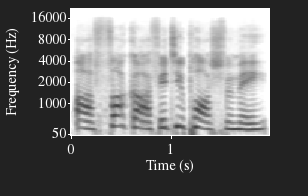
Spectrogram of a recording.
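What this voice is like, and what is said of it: Attempted Irish accent sounding British. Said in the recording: “you just did a ... British. I can't get the Irish accent down.”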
